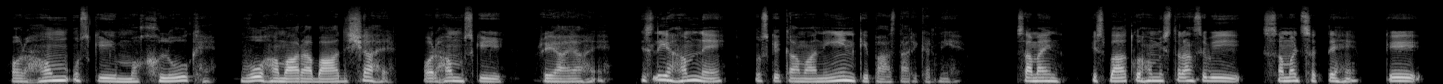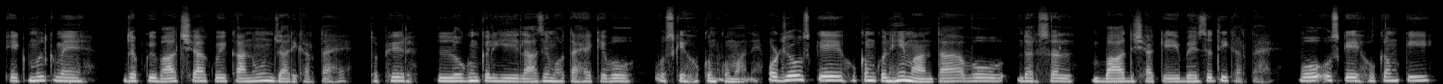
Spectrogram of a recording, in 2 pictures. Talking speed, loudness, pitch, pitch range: 180 wpm, -21 LUFS, 155 Hz, 140-165 Hz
